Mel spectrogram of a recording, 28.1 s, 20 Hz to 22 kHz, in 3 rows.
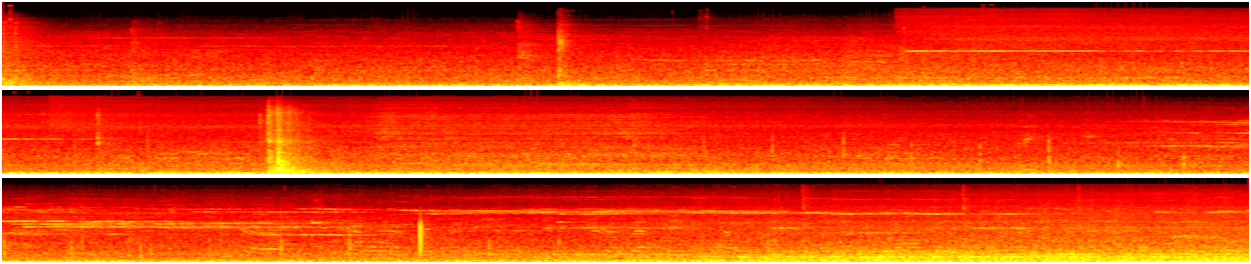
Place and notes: Perugia, Italy - at the train station
sounds of the train station
23 May 2014, 14:31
